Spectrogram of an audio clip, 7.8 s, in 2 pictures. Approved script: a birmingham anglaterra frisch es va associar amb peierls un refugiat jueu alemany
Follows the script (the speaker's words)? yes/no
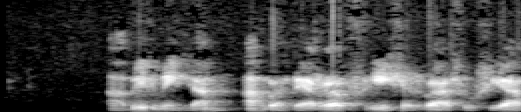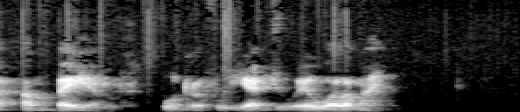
yes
